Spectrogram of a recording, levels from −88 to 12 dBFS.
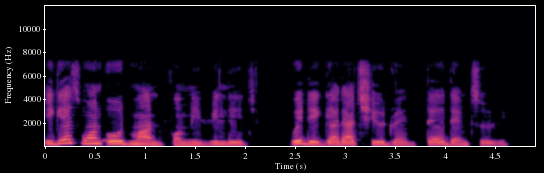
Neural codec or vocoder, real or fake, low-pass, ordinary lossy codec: none; real; 7.2 kHz; none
